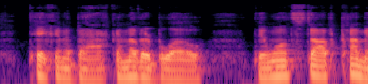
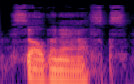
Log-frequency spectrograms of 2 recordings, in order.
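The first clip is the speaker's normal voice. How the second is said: usual speaking voice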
